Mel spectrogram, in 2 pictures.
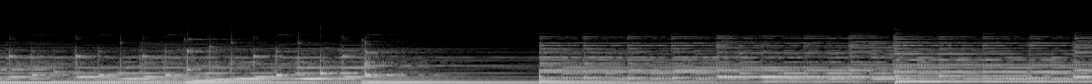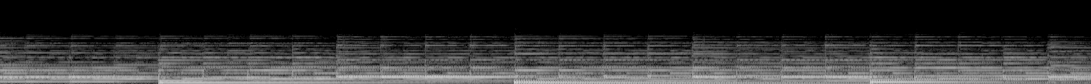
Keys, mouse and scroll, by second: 1.6 middle click, 2.4 middle click, 2.7 middle click, 5.5 middle click, 10.6 middle click, 11.8 middle click, 12.2 middle click, 12.4 middle click, 13.8 middle click, 16.9 middle click, 20.1 middle click, 20.6 middle click, 21.3 middle click, 21.5 middle click, 21.7 middle click.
